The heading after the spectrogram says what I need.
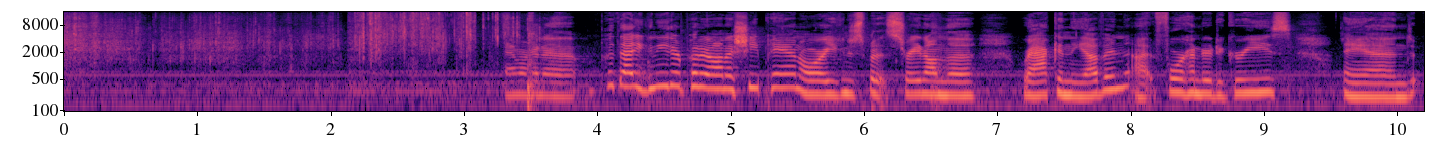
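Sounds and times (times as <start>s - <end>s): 
aluminum foil crinkling as it is wrapped around a head of garlic: 0.0s - 3.4s
speech: 3.3s - 10.1s.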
